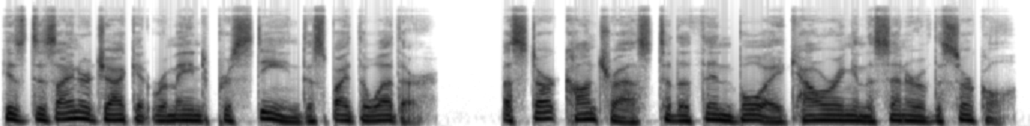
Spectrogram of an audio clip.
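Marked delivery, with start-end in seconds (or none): none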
